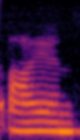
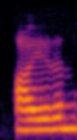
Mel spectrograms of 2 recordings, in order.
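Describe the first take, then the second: First: आयरन as "aa-yun", with no R; silent R. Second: आयरन as "aay-ran", with a clear R; R sounded. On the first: Teacher correcting for students, आयरन with R left silent. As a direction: drop the R from आयरन. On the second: Teacher showing students what to avoid, आयरन with R sounded. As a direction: pronounce the R inside आयरन. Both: Shown as a demonstration. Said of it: "आयरन को आयरन नहीं बोलते".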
